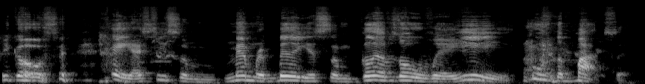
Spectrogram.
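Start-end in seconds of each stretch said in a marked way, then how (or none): 1.1-6.2 terrible, bad fake Italian accent. Retelling how a man walked in and beat up a bartender, in the worst Italian accent ever. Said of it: "worst Italian accent ever".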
